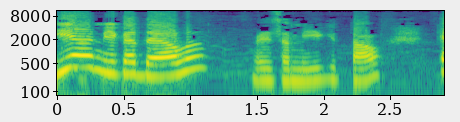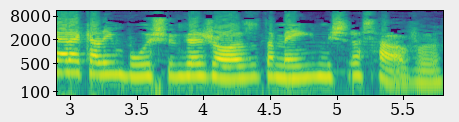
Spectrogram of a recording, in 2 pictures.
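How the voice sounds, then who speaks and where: A woman's fairly high voice with lively intonation at a moderate pace, dry and close with no echo, music playing in the background. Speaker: podcast co-host. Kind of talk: casual chat.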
